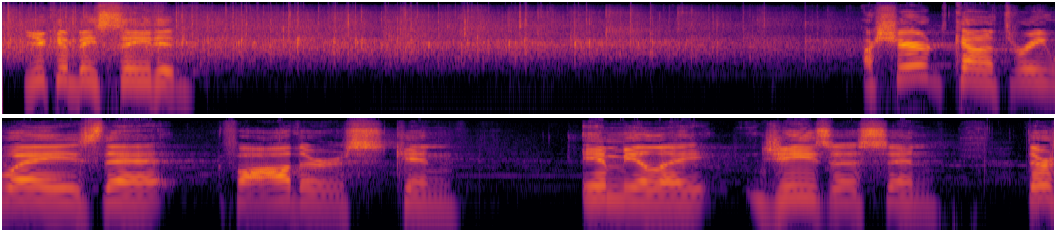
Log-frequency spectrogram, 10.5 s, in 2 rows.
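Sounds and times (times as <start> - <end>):
audience clapping: 0.0 - 5.0
speech: 0.1 - 1.1, 4.3 - 7.6, 8.2 - 10.5.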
